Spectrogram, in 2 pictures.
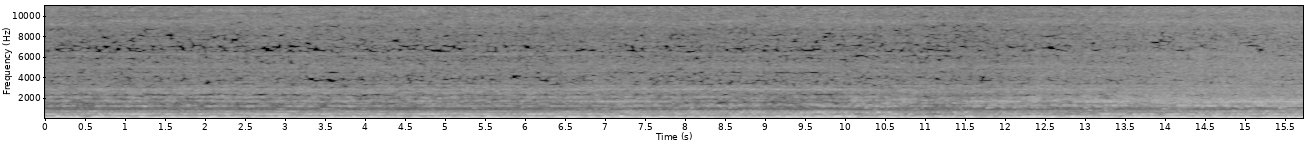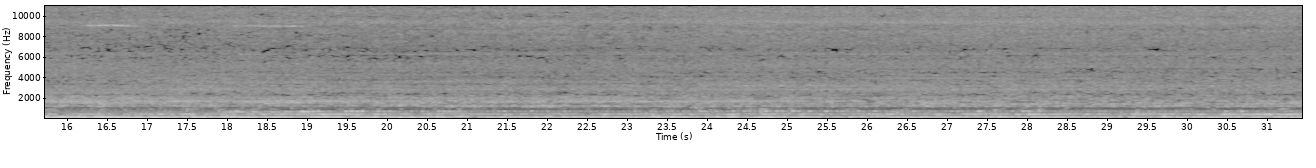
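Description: Interlock circular knitting machine running: a steady, dense mechanical whir with a hiss over it, unbroken throughout.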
